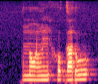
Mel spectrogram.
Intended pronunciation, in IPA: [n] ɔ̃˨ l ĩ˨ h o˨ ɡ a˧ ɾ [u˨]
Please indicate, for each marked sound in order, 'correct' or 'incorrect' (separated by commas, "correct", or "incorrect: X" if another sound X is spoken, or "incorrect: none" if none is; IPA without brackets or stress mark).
correct, incorrect: u˦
